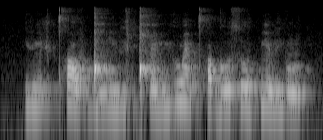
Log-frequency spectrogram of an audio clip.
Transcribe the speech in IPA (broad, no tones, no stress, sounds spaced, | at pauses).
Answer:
vʲ æ̃ ʃ t̪ʰ ɒ v ɡ͡ǃ ĩː vʲ o ǃʰ æ̃ mʲ u w æ̃ t̪ʰ ɒ ɡ o s o u̯ pʲ æ̃ v j õ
